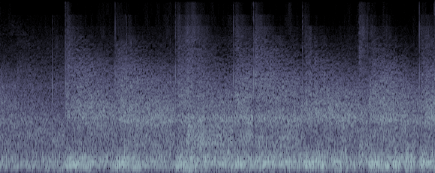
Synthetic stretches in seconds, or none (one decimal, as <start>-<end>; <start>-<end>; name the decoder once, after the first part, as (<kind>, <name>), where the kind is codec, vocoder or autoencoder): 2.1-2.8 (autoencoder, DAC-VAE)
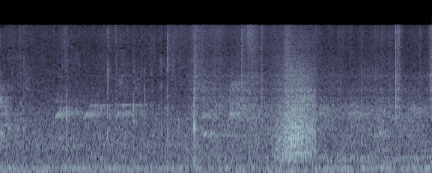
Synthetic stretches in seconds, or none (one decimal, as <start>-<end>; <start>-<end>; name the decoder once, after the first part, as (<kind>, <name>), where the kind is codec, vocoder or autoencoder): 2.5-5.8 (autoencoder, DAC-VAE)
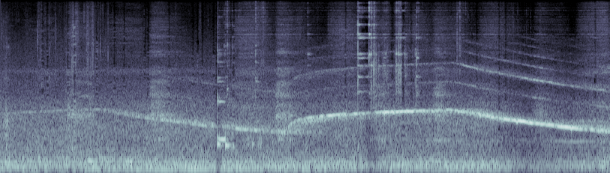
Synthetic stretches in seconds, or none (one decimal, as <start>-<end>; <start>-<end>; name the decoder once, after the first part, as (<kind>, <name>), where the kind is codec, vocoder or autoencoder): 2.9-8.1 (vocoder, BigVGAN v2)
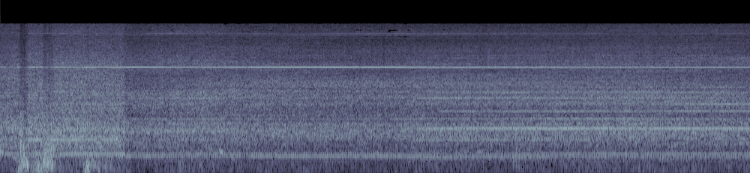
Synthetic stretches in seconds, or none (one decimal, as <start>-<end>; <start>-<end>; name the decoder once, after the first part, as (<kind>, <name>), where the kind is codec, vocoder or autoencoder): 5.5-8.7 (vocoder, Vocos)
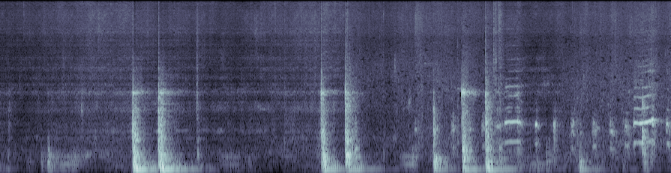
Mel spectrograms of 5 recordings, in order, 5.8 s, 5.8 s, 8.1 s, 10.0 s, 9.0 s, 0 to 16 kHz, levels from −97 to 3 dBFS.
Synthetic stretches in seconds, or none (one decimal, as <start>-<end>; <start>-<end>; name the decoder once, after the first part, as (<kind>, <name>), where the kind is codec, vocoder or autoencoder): 0.0-4.6 (codec, SNAC); 6.6-7.5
